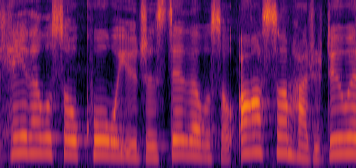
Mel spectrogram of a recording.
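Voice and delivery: friendly, admiring, encouraging, nice tone. Acting out the nice kid persona complimenting another kid: imitating a nice kid. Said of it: "Persona number one is gonna be the nice kid".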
